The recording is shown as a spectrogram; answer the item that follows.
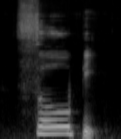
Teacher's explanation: समजा या शब्दामध्ये अवग्रह नसता तर तुम्ही उच्चार केला असता त्याचा सोपी, पण अवग्रह आहे म्हणून ओ या स्वराचा उच्चार थोडासा लांबट करायचा आहे. सोपी.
